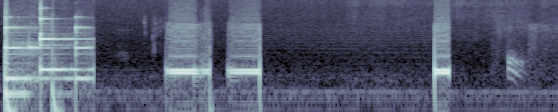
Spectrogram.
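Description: Skype call-connecting tones: a bright multi-note electronic chime, then two identical mid-pitched beeps in quick succession, a later single short beep, and a faint closing blip, all clean with no talk.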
